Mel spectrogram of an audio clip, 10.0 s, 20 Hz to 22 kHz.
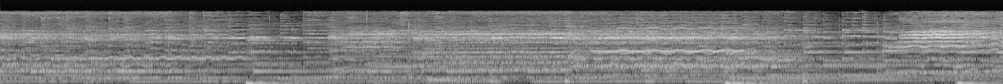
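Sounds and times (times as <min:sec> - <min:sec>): gamelan music: 0:00.0 - 0:10.0
voices singing: 0:00.0 - 0:10.0.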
